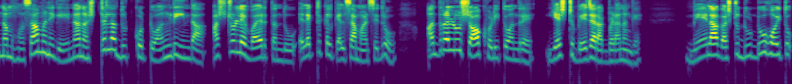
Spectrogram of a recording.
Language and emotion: Kannada, sad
